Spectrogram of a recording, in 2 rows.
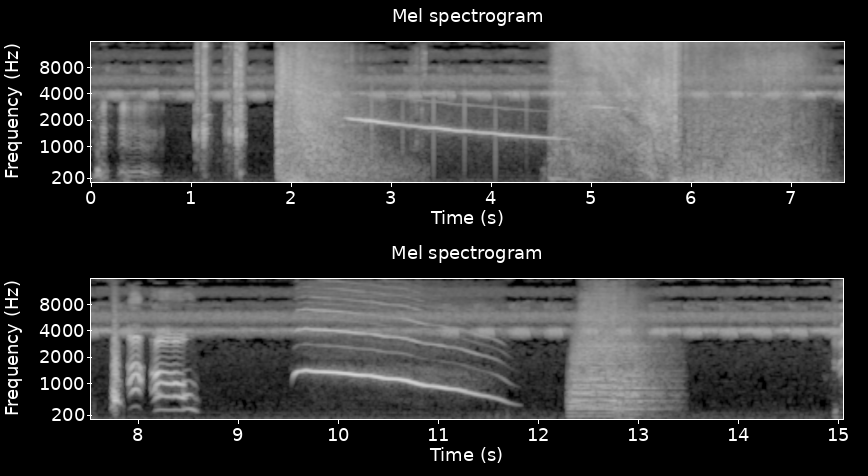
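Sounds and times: whistle tone sliding down: 2.5 - 5.9, 9.6 - 11.8
cartoon warbling chirps: 9.6 - 11.8.

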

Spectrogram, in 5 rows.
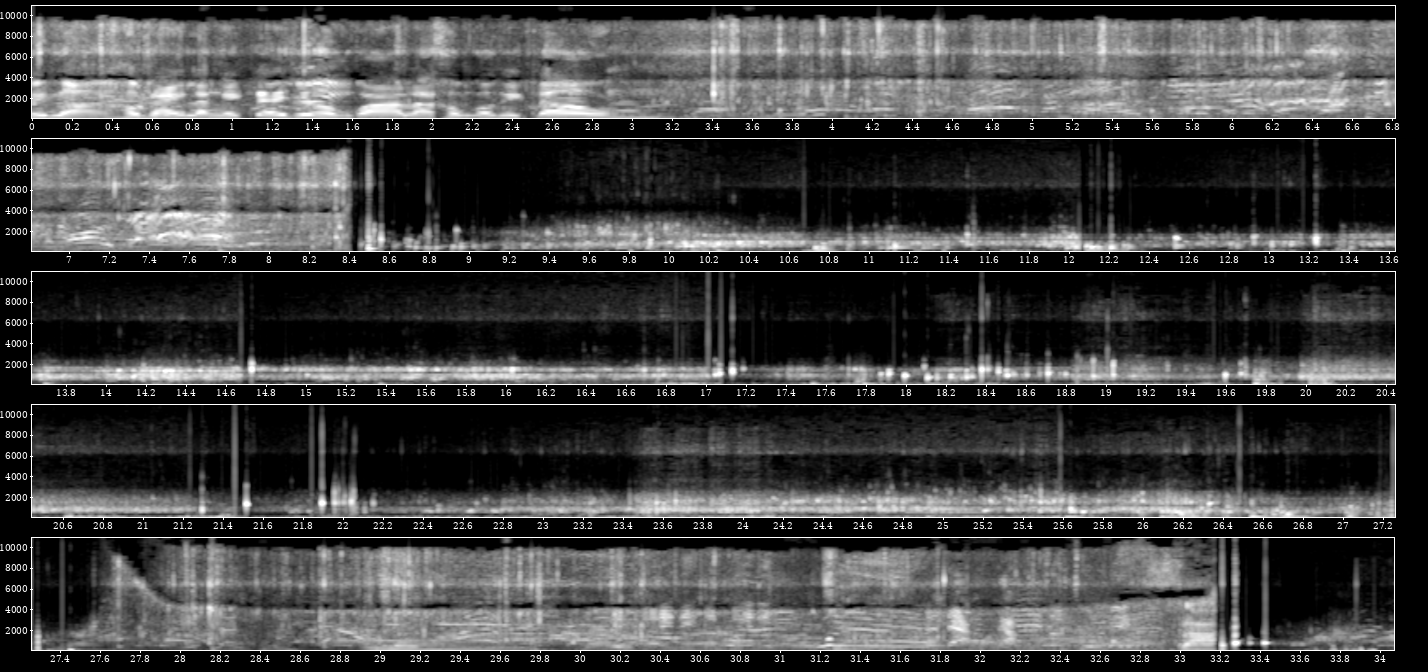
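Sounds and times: muffled underwater water rushing: 3.2 - 34.0
clicks and thumps of legs in water: 16.9 - 22.2.

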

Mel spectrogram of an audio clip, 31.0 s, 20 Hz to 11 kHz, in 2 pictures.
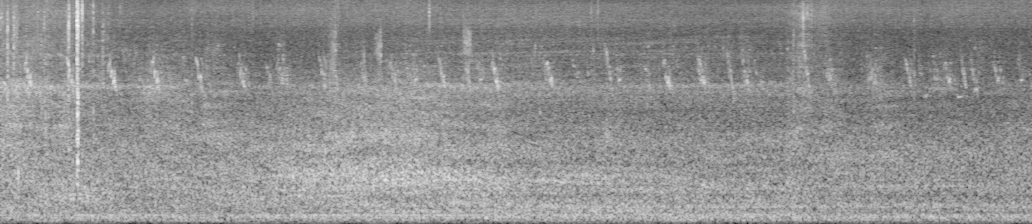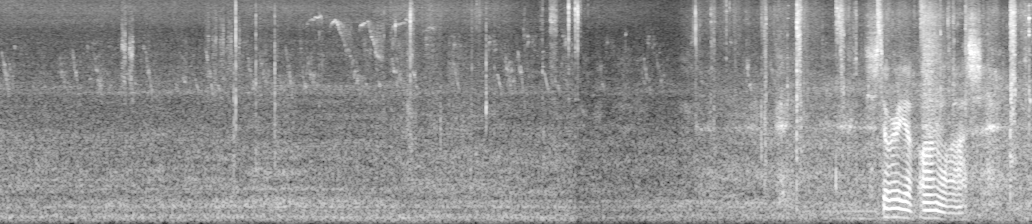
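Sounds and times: background noise rush: 0.0 - 30.9
small birds chirping: 0.0 - 30.9.

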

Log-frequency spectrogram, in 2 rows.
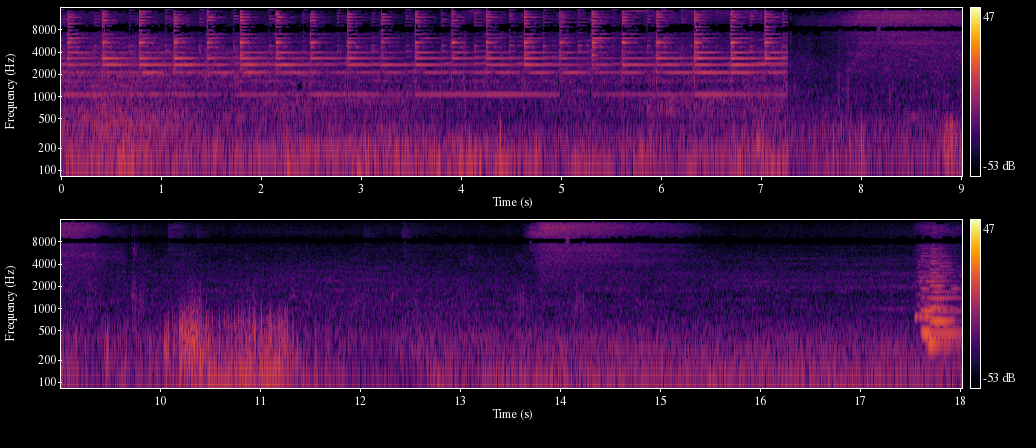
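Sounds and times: crossing warning bell ringing: 0.0 - 7.4, 16.9 - 18.0
passing train rumble: 0.0 - 18.0.

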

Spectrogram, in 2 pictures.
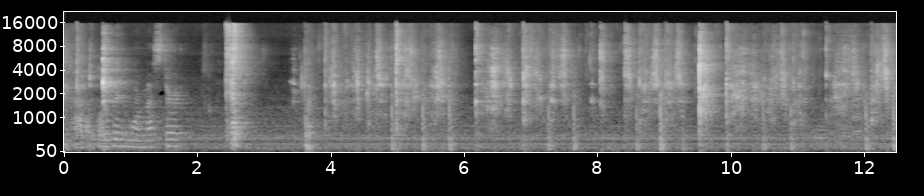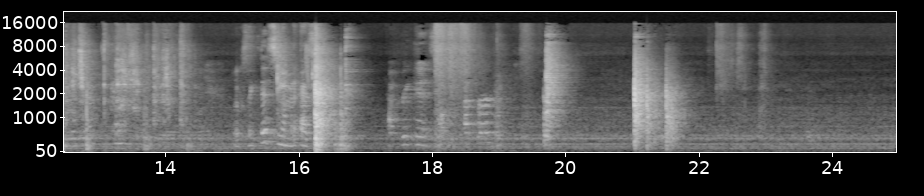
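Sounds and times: utensil scraping a bowl: 0.0 - 0.8, 3.4 - 14.5
low steady hum: 0.0 - 24.9.

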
